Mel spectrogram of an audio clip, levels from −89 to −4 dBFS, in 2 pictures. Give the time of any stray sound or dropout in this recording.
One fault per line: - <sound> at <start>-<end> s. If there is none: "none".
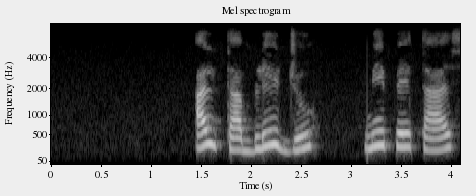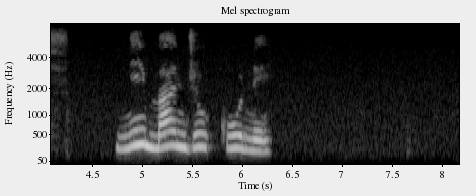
none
